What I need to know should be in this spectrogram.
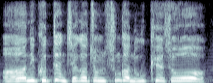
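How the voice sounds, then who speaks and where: A man's voice: very high-pitched, fairly even intonation, moderate pace, soft background music. A man voicing a petty, hotheaded young male scammer in an audio drama, stammering and swinging between taunting and groveling. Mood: nervous.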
